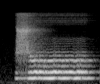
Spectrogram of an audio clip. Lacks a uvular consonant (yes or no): yes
